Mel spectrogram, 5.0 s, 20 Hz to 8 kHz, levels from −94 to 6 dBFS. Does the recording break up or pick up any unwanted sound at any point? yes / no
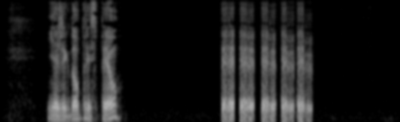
yes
